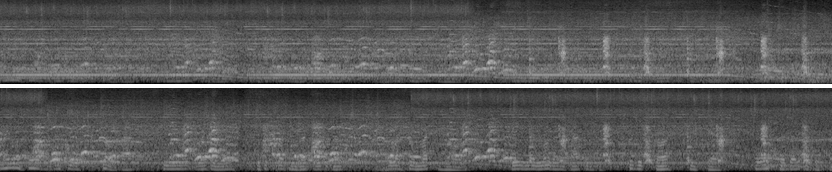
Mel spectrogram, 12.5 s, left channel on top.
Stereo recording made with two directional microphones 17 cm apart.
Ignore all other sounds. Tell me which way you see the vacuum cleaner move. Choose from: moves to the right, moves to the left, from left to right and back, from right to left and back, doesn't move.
doesn't move.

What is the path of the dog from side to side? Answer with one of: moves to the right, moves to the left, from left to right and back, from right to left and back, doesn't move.
moves to the left.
